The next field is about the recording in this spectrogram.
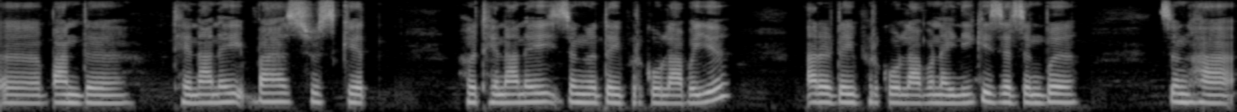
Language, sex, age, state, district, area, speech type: Bodo, female, 60+, Assam, Chirang, rural, spontaneous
